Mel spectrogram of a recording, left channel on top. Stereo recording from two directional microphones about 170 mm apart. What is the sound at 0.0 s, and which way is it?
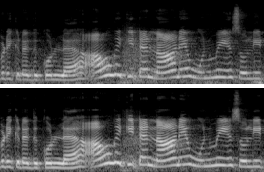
A woman's voice, 15° right (ahead or behind).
